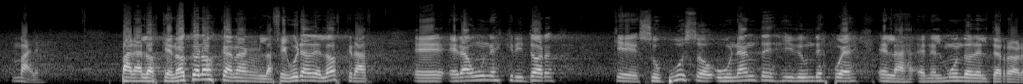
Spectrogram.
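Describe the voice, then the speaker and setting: A fairly high-pitched man with a Canarian accent, fairly slow pace and ordinary pitch variation, over noticeable background noise. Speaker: writer. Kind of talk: talk at a comic festival panel.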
